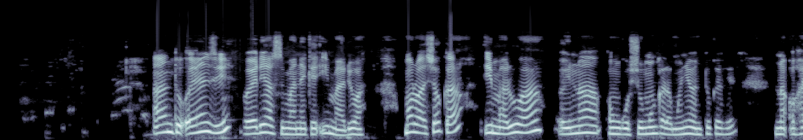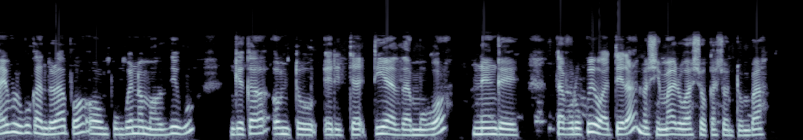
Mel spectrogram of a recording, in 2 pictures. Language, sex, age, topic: Oshiwambo, female, 25-35, agriculture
